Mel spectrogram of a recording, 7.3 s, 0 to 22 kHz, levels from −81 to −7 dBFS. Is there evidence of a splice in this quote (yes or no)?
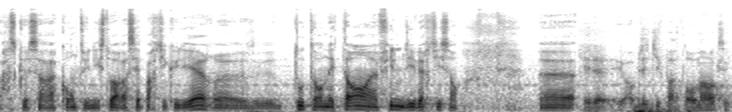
yes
